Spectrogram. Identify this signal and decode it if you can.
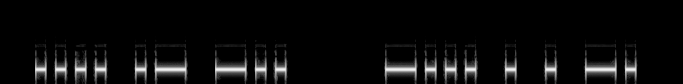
Morse code, heard as a keyed tone, about 12 wpm, 700 Hz. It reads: HAD BEEN
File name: Book One / 03-Chapter 3 - 12 WPM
